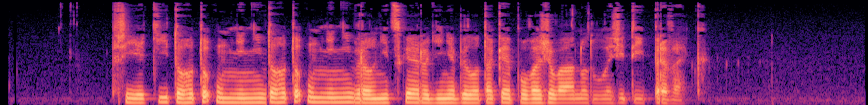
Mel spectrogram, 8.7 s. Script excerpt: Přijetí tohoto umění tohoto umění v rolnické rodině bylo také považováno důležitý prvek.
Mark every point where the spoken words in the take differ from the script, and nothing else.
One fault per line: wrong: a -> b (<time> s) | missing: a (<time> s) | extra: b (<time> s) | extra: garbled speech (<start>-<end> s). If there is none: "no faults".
no faults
